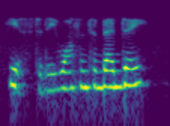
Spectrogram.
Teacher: The rise in the nucleus starts from the lowest level and rises from the bottom of my voice. · Term: low rise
